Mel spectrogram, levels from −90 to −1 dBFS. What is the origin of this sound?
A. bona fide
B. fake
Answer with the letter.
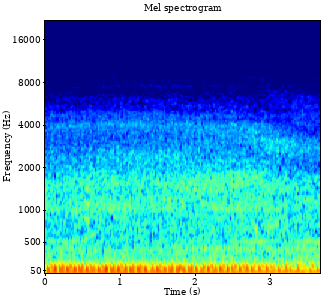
A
